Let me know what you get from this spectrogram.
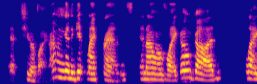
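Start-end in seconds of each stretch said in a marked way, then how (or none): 0.7-2.0 mock-angry, put-on angry tone. Recounting how a woman got mad and stormed off, quoting her: mock-angry threat. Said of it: "she got really mad and stormed off".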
